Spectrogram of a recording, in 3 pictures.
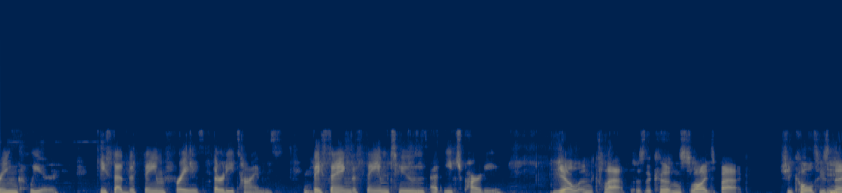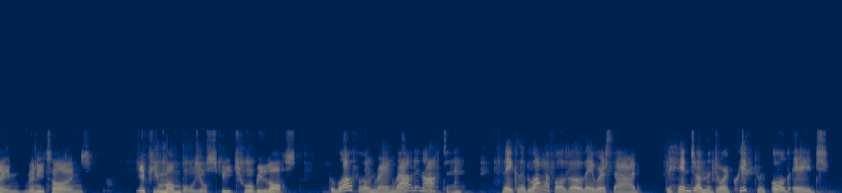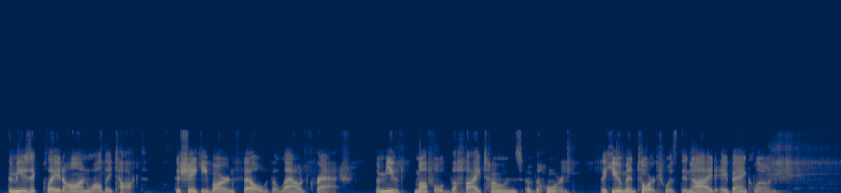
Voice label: Office microphone sample; Anker Soundcore Liberty 3 Pro

